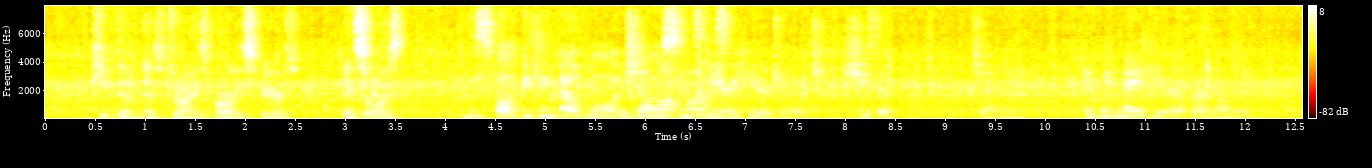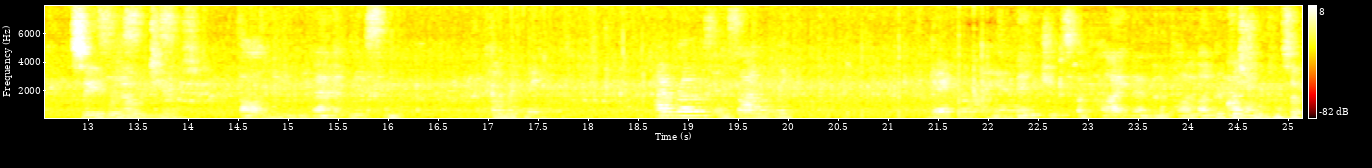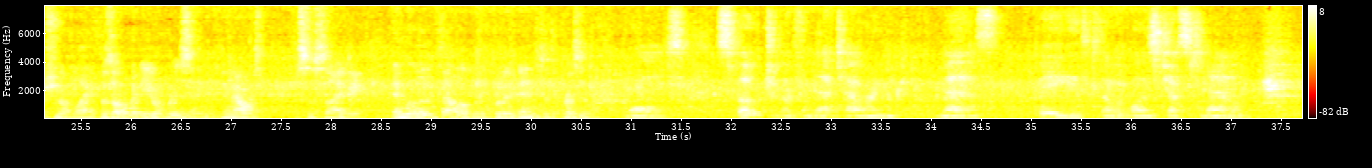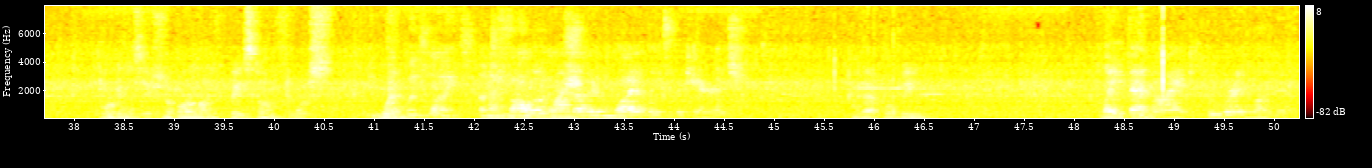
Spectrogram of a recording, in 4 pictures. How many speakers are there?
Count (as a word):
three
